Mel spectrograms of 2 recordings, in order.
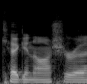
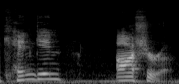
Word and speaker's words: Kengan Ashura: Gear has actually started Kegan Ashura, and he actually likes it a lot. Can I just intervene for a second? Can you just say it correctly? Kengan Ashura. Or Ashura. No, you have Kegan.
